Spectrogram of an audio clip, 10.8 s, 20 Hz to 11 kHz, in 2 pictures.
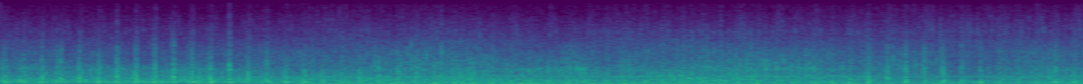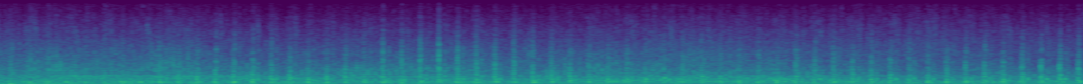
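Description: Bell UH-1 'Huey'-type helicopter hovering overhead, its main rotor beating in a fast, even pulse over the turbine's steady running.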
